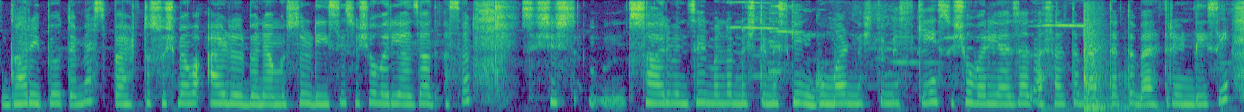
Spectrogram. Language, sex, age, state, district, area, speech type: Kashmiri, female, 30-45, Jammu and Kashmir, Bandipora, urban, spontaneous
